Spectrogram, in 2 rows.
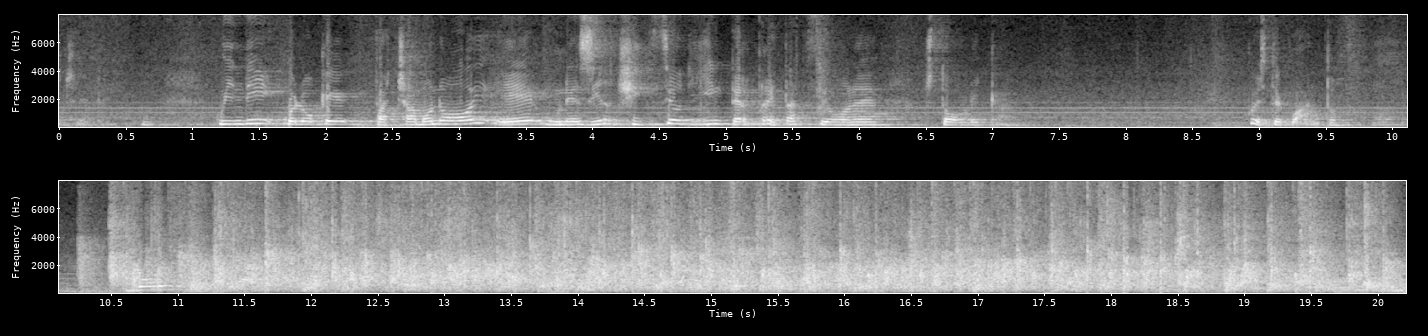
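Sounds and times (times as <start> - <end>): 
speech: 0.6 - 7.2, 9.0 - 10.1, 10.7 - 11.1
audience applause: 10.5 - 20.2.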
